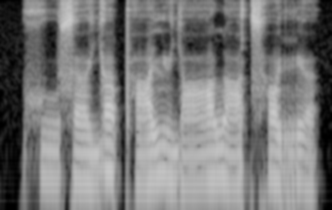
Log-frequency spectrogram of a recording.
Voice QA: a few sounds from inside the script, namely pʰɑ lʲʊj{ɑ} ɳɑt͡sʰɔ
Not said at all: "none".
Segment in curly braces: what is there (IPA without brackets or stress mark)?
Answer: ɑː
